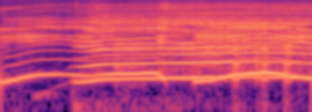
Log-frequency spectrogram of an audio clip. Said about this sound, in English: I don't know why I was screaming like that.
